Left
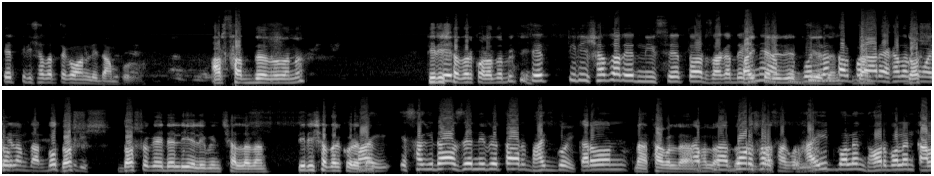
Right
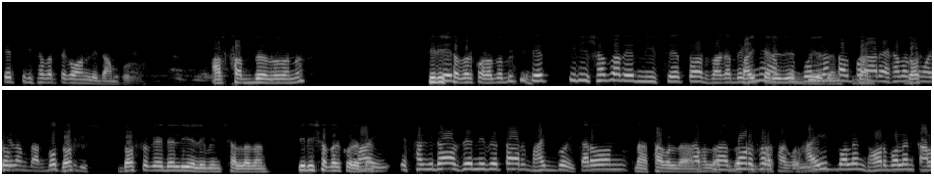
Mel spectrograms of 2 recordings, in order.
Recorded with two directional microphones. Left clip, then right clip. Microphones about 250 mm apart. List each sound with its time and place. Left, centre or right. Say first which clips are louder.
0.0 s a man's voice: left 9 dB; centre
4.3 s a man's voice: left 9 dB; centre
15.3 s a man's voice: left 11 dB; left
15.6 s a man's voice: left 12 dB; centre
